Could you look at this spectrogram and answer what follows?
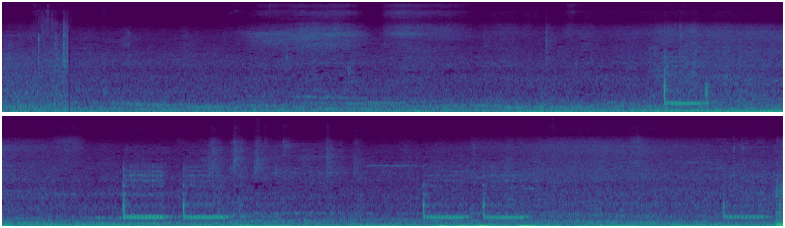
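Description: A telephone dials and rings, with short repeated tones sounding in a quiet indoor setting, while low background noise and faint voices continue underneath.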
